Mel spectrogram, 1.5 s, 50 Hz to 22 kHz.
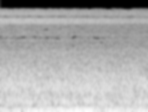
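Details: Amiga CD32 CD drive, recorded close to the drive: rough low buzz with a fluttering, uneven texture as the disc skips. The laser focus balance pot on the drive PCB is set out of its optimal range.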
